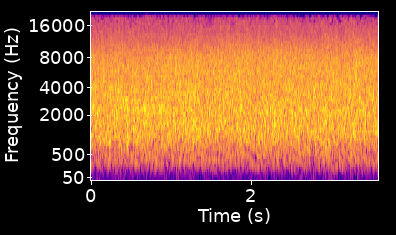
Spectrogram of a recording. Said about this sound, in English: And the water's just gently running over the rocks as it moves towards some rhododendron by the old bridge into the tunnel.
